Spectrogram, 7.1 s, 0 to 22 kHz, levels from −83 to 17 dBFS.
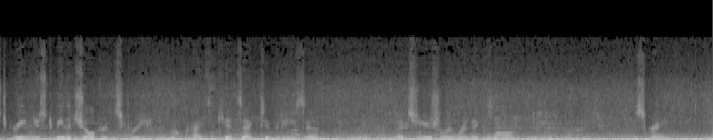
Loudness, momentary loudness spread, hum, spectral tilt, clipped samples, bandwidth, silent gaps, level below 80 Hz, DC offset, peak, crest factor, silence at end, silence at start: -13 LUFS; 2 LU; none; -7 dB/octave; under 0.1%; 15 kHz; none; -18 dBFS; 0.3%; 0 dBFS; 12 dB; 0 s; 0 s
